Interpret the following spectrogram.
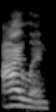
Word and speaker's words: island: And every time I read or see the word island, my teacher said I was incorrect in the enunciation of island because we were studying silent letters.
